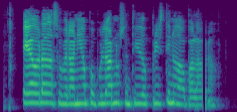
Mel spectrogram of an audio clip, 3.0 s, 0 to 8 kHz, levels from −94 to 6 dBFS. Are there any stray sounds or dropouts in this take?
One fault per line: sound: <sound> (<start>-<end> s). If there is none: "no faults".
sound: dropout (2.5-2.6 s)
